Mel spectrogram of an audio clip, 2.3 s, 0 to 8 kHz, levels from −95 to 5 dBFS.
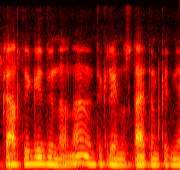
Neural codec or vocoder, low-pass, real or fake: none; 7.2 kHz; real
